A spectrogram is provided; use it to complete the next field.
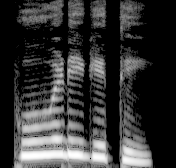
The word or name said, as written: ಪೂವಾಡಗಿತ್ತಿ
